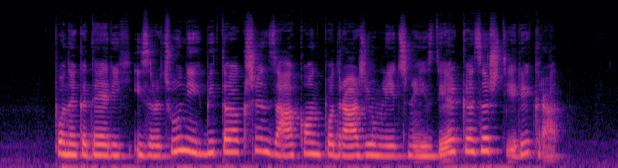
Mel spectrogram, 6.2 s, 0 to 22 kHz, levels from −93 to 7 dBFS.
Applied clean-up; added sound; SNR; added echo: none; none; none; none.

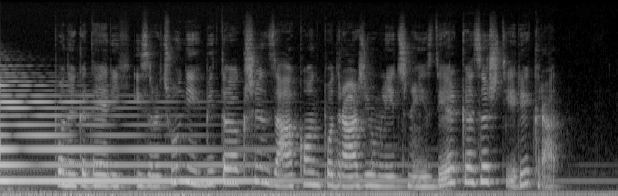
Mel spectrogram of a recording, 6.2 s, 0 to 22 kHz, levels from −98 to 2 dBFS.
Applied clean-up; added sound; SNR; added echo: none; Piano; -3 dB; none.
